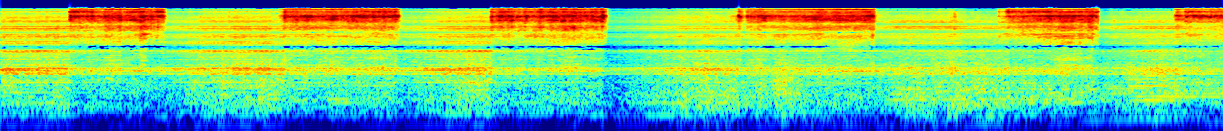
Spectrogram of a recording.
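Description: A foam sole hisses against a spinning grinding wheel in repeated bursts.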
